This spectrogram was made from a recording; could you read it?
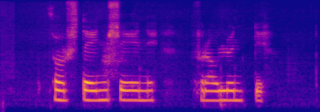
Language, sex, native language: Icelandic, male, Icelandic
